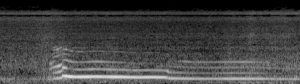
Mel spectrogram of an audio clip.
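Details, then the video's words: A single mournful cry from Tonka, a large Alaskan Malamute who is unhappy and crying like a baby: a sudden loud whine held steady for about a second, then stepping down to a softer, lower tone that trails off. "Giant Malamute Cried The Whole Time But He Lived"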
